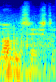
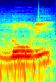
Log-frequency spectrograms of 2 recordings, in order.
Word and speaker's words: Launceston: here in tasmia is called lones you must pronounce it lones or lonni not lony and not lest further up the river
